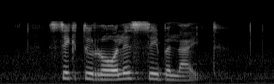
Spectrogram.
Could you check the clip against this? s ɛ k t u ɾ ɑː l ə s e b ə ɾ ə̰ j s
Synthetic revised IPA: s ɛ k t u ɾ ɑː l ə s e b ə l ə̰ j t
